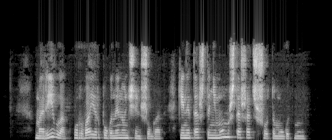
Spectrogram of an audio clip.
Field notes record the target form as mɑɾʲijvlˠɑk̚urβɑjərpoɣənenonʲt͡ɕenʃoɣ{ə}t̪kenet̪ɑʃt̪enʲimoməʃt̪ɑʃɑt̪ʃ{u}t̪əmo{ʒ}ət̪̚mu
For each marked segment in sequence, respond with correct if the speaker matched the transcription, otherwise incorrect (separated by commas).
incorrect, incorrect, incorrect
